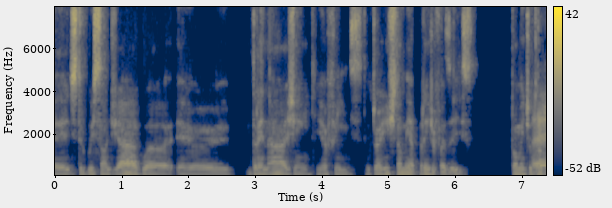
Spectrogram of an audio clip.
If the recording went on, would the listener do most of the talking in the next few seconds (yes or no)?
no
